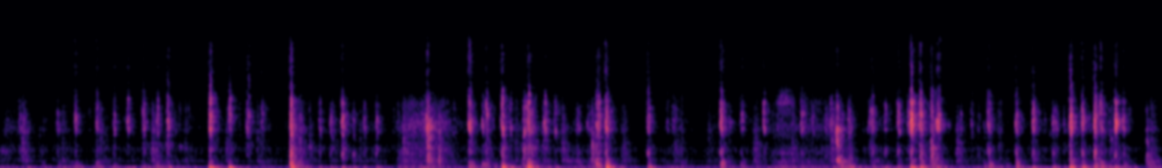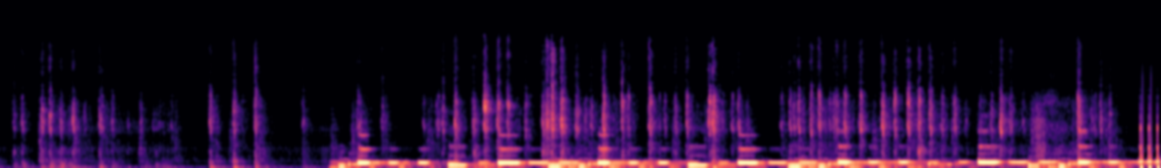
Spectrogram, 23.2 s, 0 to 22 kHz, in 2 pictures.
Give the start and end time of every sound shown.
[0.53, 22.96] keyboard typing
[14.91, 23.03] phone ringing

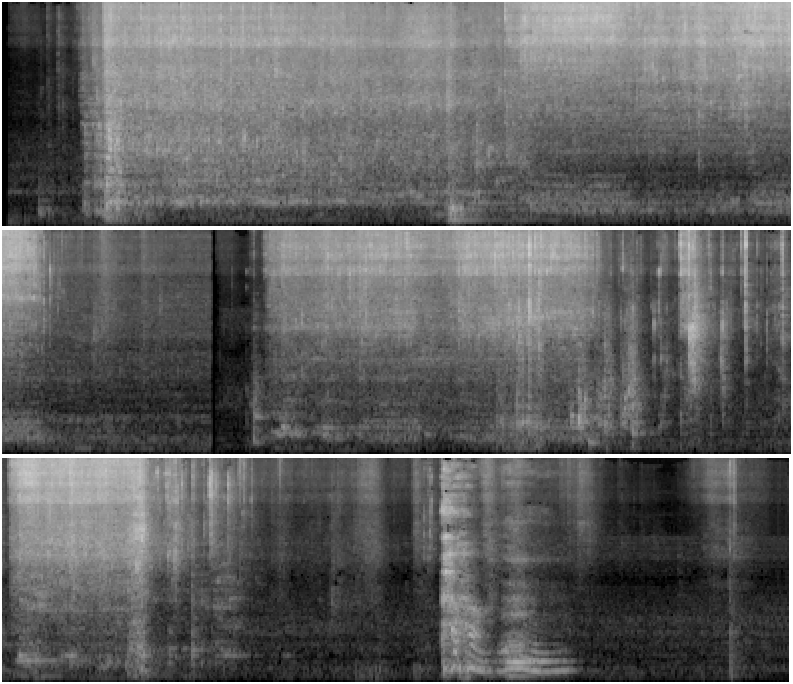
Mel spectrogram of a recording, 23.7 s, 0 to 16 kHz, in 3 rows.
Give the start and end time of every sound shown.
[0.74, 9.93] toilet flushing
[5.00, 8.48] running water
[10.37, 14.14] running water
[15.80, 17.41] running water

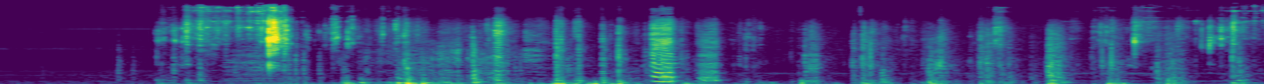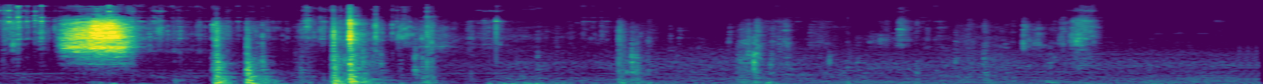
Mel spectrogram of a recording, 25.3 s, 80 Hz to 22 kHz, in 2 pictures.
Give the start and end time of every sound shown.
[1.60, 3.65] keys
[4.29, 7.37] door
[7.93, 13.21] footsteps
[10.46, 13.16] keys
[14.74, 17.12] door
[15.23, 17.20] keys
[18.80, 19.14] footsteps
[20.03, 20.47] footsteps
[22.86, 23.63] keys

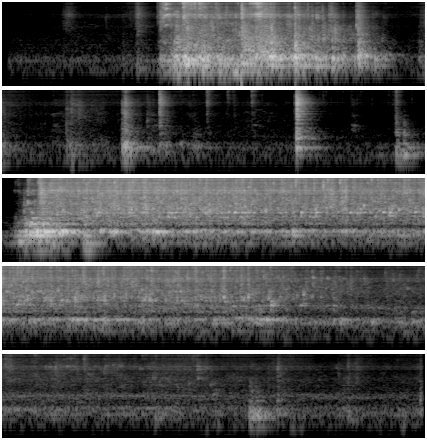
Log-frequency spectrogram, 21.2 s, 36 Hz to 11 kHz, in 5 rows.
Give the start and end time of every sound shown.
[1.50, 3.82] door
[4.00, 6.63] footsteps
[8.19, 21.15] toilet flushing

